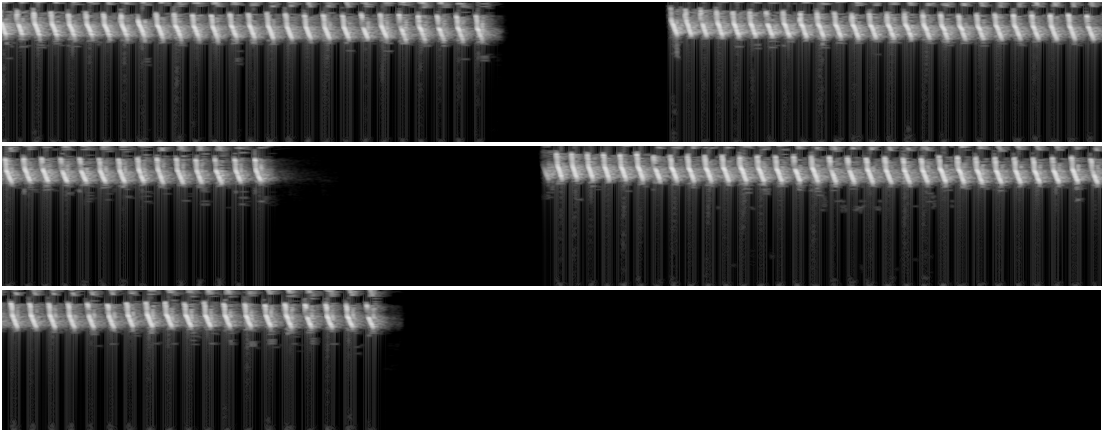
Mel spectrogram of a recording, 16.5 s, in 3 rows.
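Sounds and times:
bird shrill repeated notes: 0.0 - 2.6, 3.4 - 7.0, 8.2 - 13.0.

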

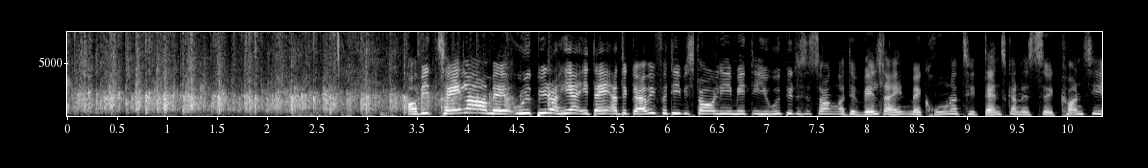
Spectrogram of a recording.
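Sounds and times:
audience applause welcoming a panel at a Danish investment talk event: 0.0 - 4.6
speech: 3.4 - 10.3.

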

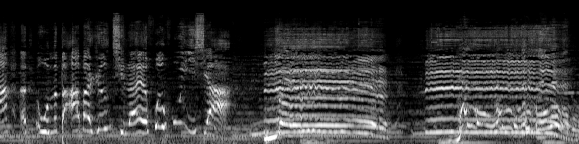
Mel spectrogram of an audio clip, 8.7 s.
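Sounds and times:
speech: 0.1 - 7.2
sheep bleating: 3.9 - 5.7, 6.5 - 8.5.

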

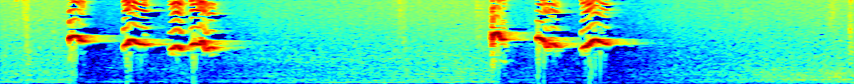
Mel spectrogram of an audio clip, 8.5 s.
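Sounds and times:
red-throated parrotfinch Erythrura psittacea calling: 0.7 - 2.4, 4.9 - 6.4.

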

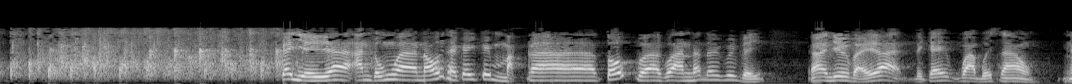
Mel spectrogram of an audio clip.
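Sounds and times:
audience clapping at a Buddhist monk's dharma talk: 0.0 - 3.4
speech: 2.8 - 10.7.

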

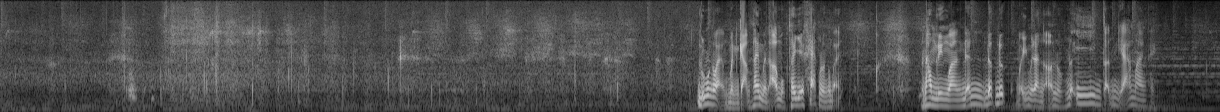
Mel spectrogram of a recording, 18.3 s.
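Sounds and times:
footsteps walking into Bohemian Grove: 0.0 - 10.6
steady low noise: 0.0 - 16.8
speech: 10.5 - 12.7, 13.8 - 17.4.

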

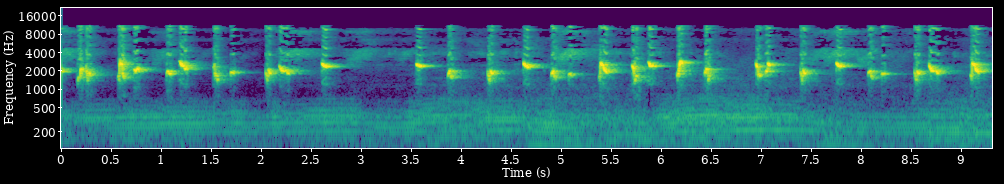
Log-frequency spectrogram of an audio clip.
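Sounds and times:
yellow-vented bulbul producing chirped down-slurred notes: 0.0 - 9.2.

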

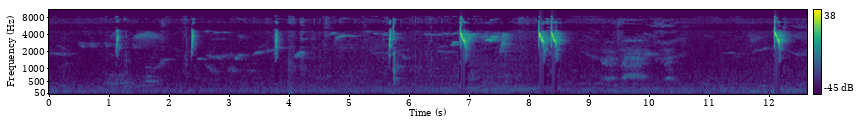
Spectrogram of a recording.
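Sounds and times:
bulbul chirping: 1.0 - 8.7, 12.0 - 12.5.

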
